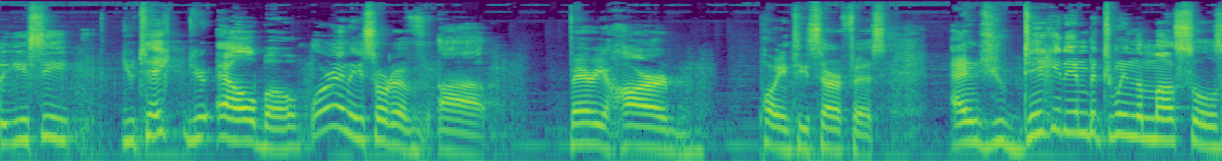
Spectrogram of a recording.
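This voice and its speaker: Bright, punchy-voiced man, slightly high. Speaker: gaming video co-host. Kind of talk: casual chat among friends over a game video.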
